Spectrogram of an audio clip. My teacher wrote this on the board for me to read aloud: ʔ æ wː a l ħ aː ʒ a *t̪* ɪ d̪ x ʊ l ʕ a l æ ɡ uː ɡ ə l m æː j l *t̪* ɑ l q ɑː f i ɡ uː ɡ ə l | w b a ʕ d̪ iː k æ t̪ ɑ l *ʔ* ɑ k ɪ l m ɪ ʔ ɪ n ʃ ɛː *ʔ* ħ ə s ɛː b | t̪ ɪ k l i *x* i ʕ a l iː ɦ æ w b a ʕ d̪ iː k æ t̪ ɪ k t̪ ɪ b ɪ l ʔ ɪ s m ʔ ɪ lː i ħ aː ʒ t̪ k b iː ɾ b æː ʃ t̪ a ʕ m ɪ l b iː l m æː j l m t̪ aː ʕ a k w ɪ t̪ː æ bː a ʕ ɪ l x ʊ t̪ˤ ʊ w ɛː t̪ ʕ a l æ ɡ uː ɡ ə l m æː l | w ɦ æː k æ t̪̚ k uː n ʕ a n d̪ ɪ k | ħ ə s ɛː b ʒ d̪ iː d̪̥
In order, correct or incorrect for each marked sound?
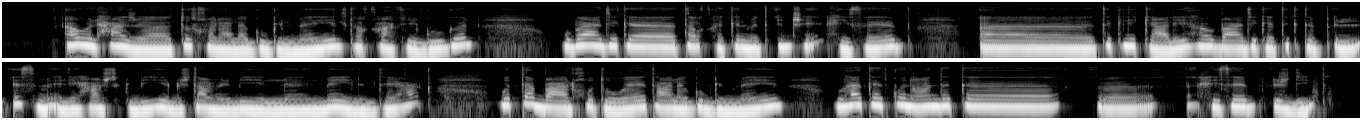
correct, correct, incorrect, correct, incorrect

